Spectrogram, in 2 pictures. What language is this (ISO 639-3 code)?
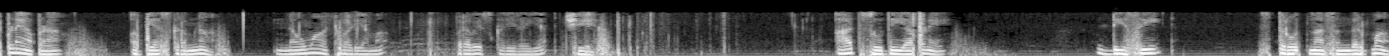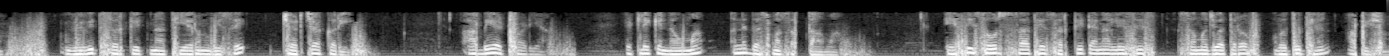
guj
